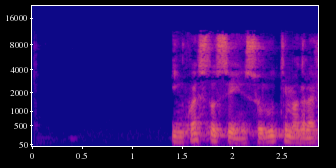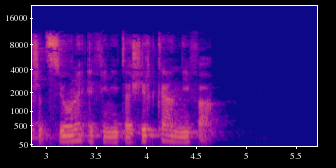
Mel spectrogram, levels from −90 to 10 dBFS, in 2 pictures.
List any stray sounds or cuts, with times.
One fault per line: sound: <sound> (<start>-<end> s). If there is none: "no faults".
no faults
